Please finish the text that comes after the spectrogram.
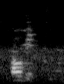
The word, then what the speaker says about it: Toni: It's Tony. Tony is a tough name for you to pronounce.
